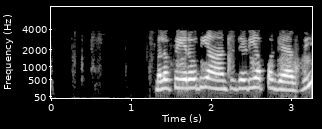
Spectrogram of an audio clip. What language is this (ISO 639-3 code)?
pan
